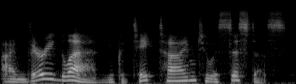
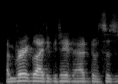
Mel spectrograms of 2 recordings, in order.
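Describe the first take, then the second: First: It is read very slowly. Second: It is read very fast.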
